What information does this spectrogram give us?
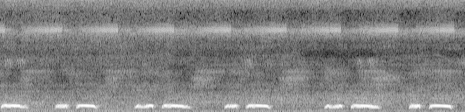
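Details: Spotted dove used as a decoy to draw in wild doves. Steady paired coos, a clipped note followed by a longer sloping one, are repeated about once a second against low background hiss.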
